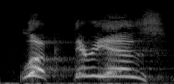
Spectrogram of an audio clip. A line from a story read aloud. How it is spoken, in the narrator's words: cried out in an excited voice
